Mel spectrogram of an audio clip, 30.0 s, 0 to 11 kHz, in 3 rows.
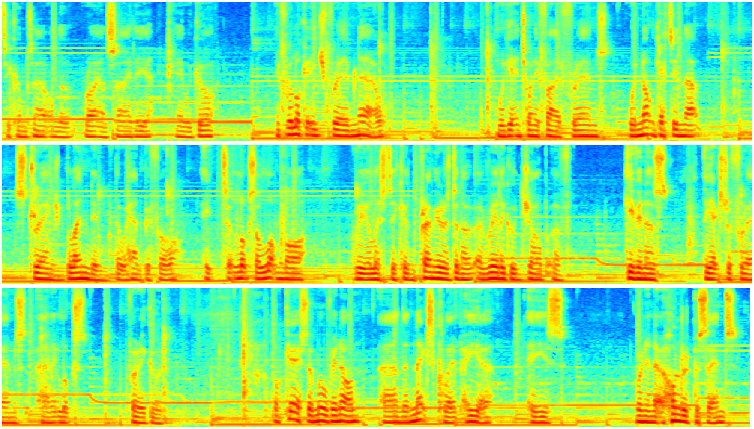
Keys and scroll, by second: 2.1 space, 3.7 Right, 15.8 Right, 16.9 Right, 19.8 Right, 23.2 space.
